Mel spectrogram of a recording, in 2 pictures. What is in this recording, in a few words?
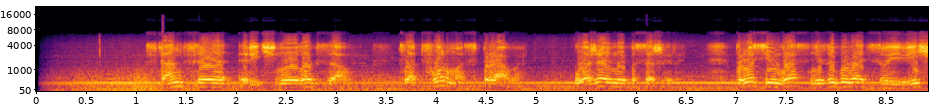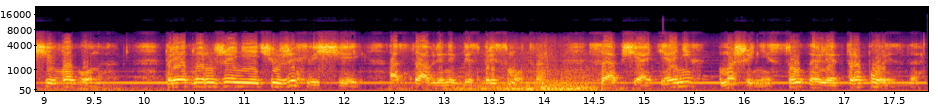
male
